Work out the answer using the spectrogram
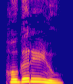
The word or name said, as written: ಹಕ್ಕೆರಲು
